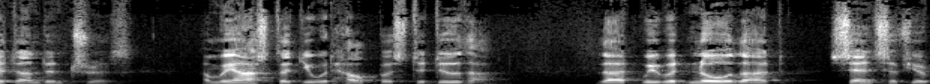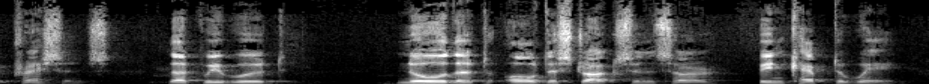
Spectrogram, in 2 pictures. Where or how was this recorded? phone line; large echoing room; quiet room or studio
large echoing room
